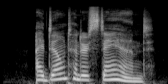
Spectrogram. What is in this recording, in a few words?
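I don't understand, female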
